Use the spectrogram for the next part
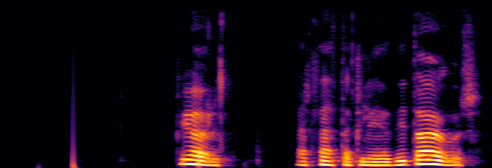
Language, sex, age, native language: Icelandic, female, 50-59, Icelandic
